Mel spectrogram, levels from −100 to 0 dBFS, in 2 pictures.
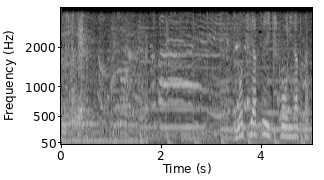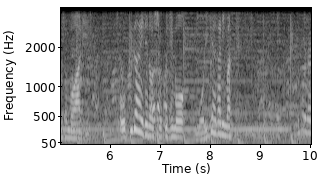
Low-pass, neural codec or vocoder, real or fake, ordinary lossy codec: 3.6 kHz; none; real; none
